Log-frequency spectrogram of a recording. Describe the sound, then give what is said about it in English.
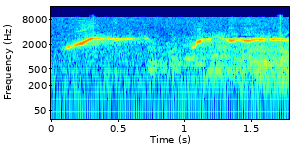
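A person whistles an imitation of a tomtit call: two clear, high phrases, each sliding up and then holding a steady pitch, moderately loud with no talking. “And then the sweet sound of the tomtit.”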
